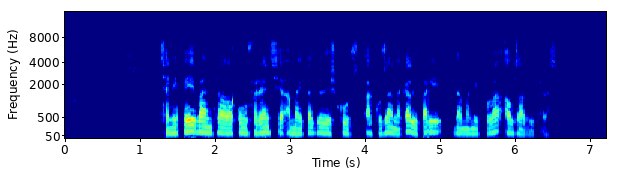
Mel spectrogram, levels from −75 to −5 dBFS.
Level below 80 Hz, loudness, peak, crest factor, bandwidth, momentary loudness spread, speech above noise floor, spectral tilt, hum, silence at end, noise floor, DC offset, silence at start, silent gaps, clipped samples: -66 dBFS; -41 LUFS; -22 dBFS; 20 dB; 8 kHz; 13 LU; 37 dB; -6.5 dB/octave; none; 0.7 s; -78 dBFS; under 0.1%; 1.3 s; none; under 0.1%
